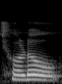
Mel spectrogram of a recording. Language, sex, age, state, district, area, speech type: Hindi, female, 30-45, Rajasthan, Jodhpur, rural, read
